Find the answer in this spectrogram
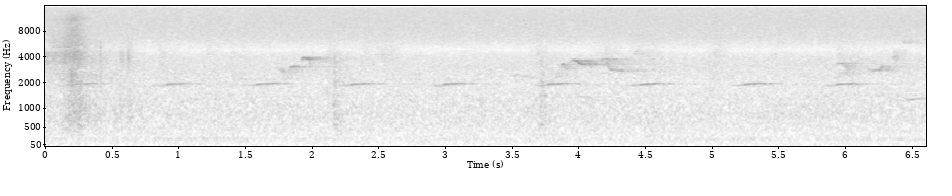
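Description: Faint bird calls: a short high note repeated evenly about every half second, with a few higher chirps in between. A single sharp click sounds just after the start.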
